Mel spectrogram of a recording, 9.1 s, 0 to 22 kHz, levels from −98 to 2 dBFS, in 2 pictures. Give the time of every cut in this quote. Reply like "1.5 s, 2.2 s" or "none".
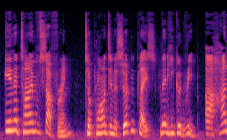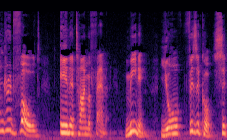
3.2 s, 7.7 s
